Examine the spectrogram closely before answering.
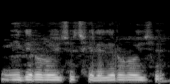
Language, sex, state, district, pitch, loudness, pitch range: Bengali, male, West Bengal, Paschim Medinipur, 110 Hz, -20 LUFS, 110-115 Hz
